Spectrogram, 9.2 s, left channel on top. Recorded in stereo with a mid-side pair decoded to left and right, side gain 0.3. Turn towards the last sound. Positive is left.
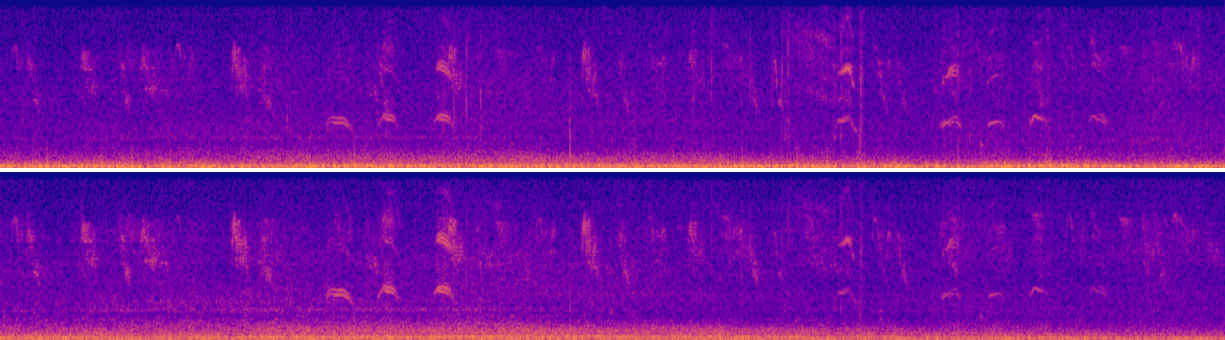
turn(degrees=60)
